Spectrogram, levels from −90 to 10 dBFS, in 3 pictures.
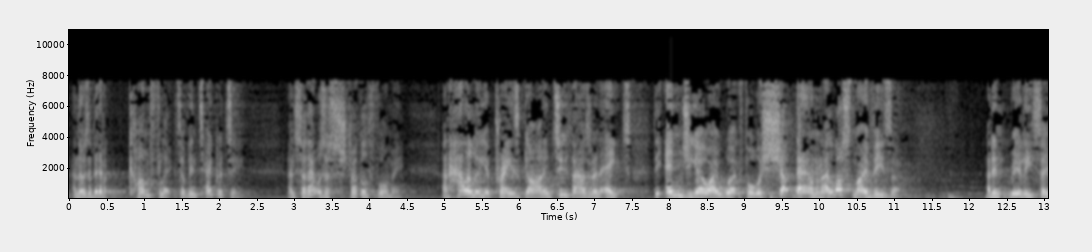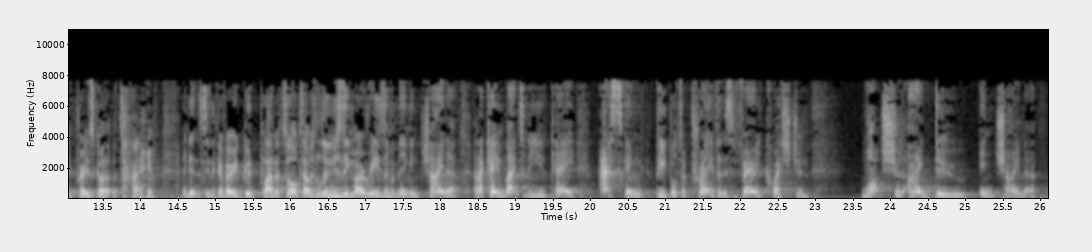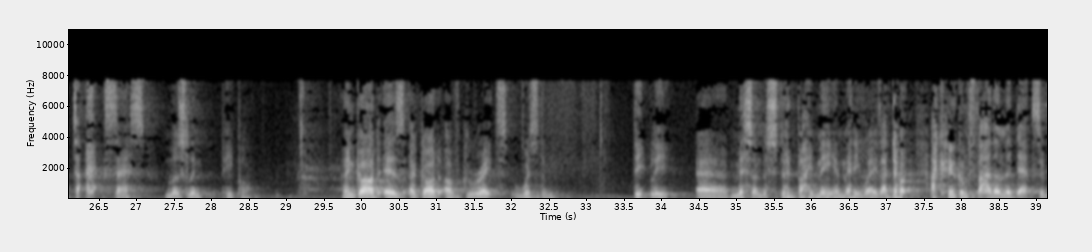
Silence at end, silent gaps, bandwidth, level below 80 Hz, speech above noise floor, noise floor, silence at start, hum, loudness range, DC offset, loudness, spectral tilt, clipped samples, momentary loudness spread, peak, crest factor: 0 s; none; 8 kHz; -54 dBFS; 33 dB; -50 dBFS; 0.05 s; none; 9 LU; under 0.1%; -18 LUFS; -4.5 dB/octave; under 0.1%; 14 LU; 0 dBFS; 18 dB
